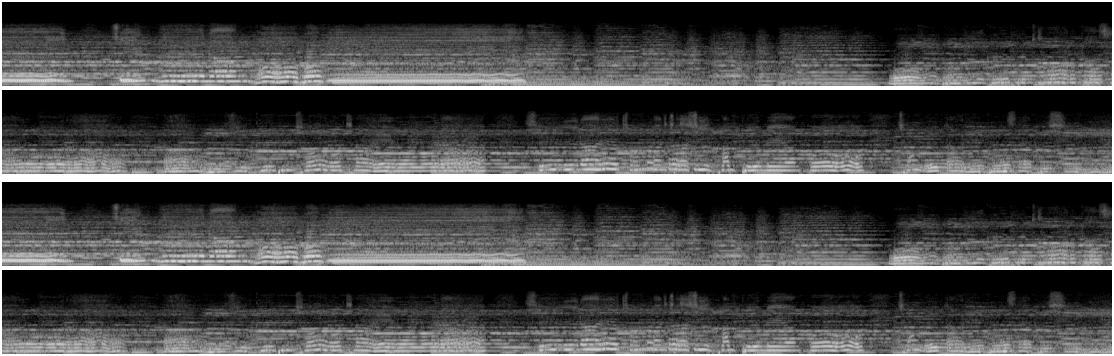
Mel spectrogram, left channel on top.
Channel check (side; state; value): both; identical; correlation 1.00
